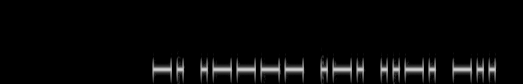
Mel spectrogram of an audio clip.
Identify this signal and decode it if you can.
Morse code, heard as a keyed tone, about 24 wpm, 700 Hz. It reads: N1RFD
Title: Speed Racing - USA Call Signs 20wpm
